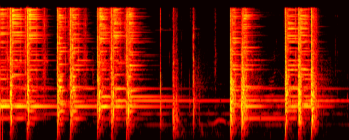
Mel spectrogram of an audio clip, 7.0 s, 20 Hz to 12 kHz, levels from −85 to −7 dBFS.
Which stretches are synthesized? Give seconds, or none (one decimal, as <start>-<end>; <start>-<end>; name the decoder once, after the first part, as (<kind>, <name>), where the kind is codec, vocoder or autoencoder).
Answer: 1.9-2.6 (vocoder, BigVGAN v2)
